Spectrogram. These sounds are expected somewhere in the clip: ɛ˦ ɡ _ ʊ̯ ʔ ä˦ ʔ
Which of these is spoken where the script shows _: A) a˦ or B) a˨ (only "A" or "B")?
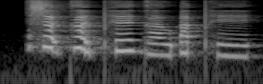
B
